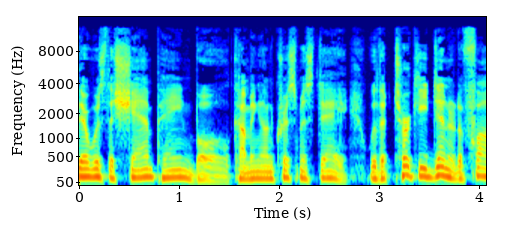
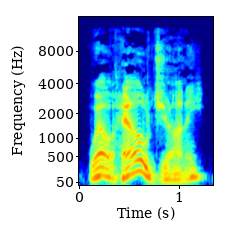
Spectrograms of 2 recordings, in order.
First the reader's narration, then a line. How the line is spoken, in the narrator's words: Christensen said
